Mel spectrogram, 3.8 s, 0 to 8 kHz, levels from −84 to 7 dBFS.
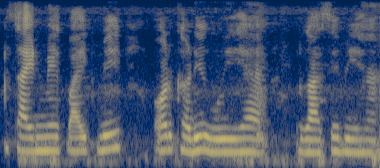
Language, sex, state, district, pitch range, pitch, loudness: Hindi, female, Punjab, Fazilka, 195-215 Hz, 205 Hz, -20 LUFS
